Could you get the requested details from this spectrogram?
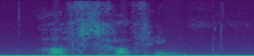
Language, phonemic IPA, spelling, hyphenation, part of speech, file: Dutch, /ˈɑfˌsxɑ.fɪŋ/, afschaffing, af‧schaf‧fing, noun, Nl-afschaffing.ogg
- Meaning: abolition, abolishment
